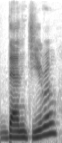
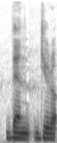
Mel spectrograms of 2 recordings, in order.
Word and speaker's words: Danjiro: By the way, as a pronunciation key, it's pronounced Danjiro. Danjiro. Danjiro. His name. So, pronounced Dan the way you'd normally say it. Dan Jurro.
